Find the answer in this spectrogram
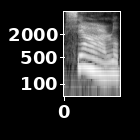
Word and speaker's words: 馅儿: 그런데 말할 때 보통 얼을 붙여서 말하기도 해서 시엔에 얼이 붙으면 N 발음이 부금 처리돼서 시알로 발음하게 돼요.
